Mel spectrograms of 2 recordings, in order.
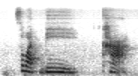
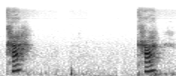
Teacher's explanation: When we say สวัสดีค่ะ, we use lower sound, right? But when we want to make a sentence, you have to use ka, ka, the rising sound.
